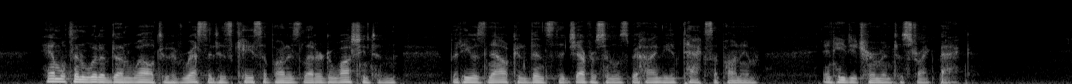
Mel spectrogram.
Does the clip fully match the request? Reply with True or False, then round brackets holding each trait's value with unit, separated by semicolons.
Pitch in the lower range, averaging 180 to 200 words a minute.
True (95 Hz; 190 wpm)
